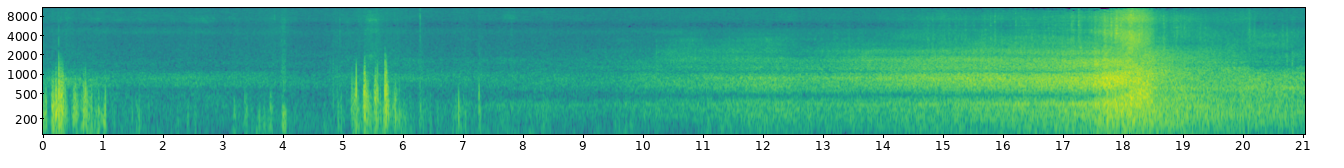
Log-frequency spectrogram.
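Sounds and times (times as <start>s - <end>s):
motorcycle engine passing by: 10.4s - 21.0s.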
